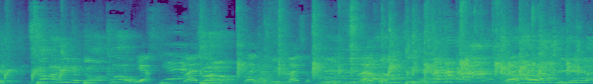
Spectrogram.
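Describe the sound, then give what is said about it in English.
A large crowd shouts praise and cheers energetically, many overlapping voices rising and falling, with scattered hand clapping mixed in throughout, loud and continuous for several seconds. “Let me check the praise meter. Let me check and see if the sound went down.”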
